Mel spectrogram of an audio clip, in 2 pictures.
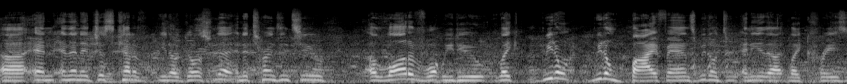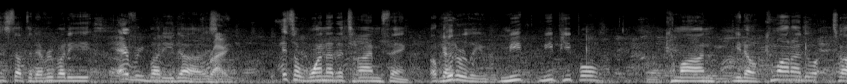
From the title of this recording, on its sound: interview from Rock N Pod Nashville 2023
